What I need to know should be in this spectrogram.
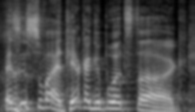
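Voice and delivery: pumped-up birthday announcement; excited. Real, not acted. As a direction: announce it like a party's starting.

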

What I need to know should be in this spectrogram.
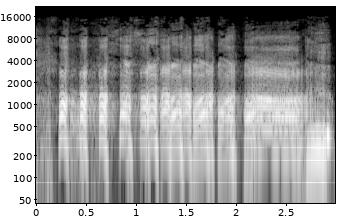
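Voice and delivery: high, drawn-out villain cackle; German evil laugh. Acted. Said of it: "that's his German evil laugh".

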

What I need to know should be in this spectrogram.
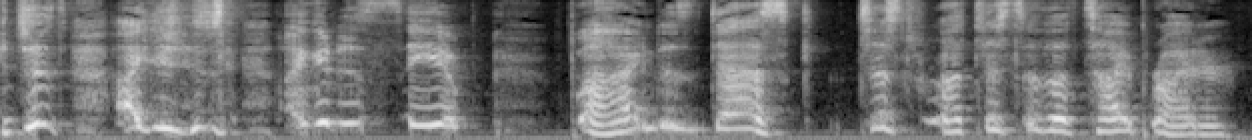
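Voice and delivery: words squeezed out through helpless giggles; laughing fit. Real, not acted. Host cracking up at Bruce Lee writing about the WHO, laughing through it. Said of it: "I'm choking on my own laughter".

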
